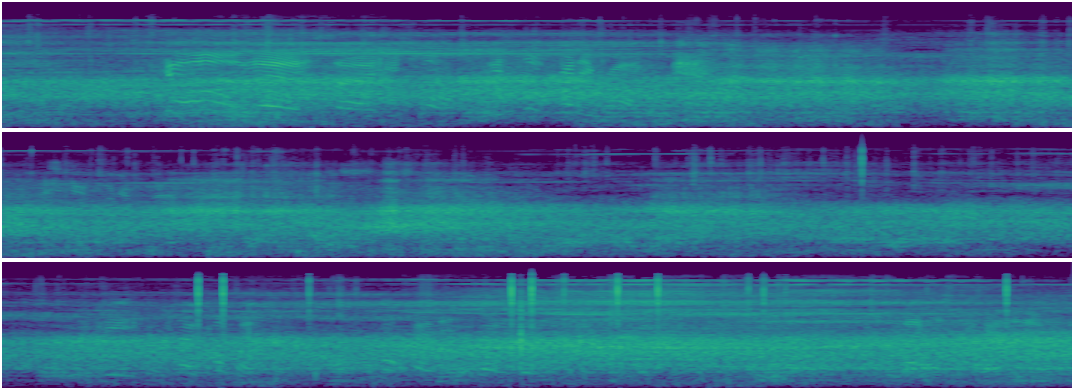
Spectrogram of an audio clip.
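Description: A model plane's electric motor whines steadily overhead.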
